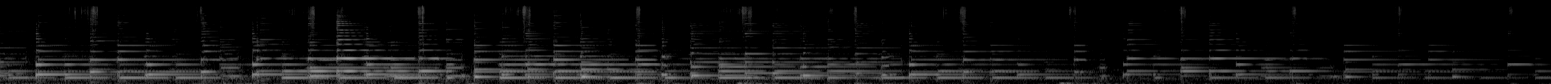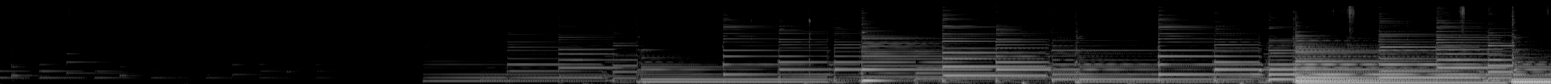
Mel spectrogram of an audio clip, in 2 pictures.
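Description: Background music: a light plucked-string tune fades out over the first half. After a couple of seconds of near silence, a louder guitar piece with deeper bass notes starts about two-thirds of the way in.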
